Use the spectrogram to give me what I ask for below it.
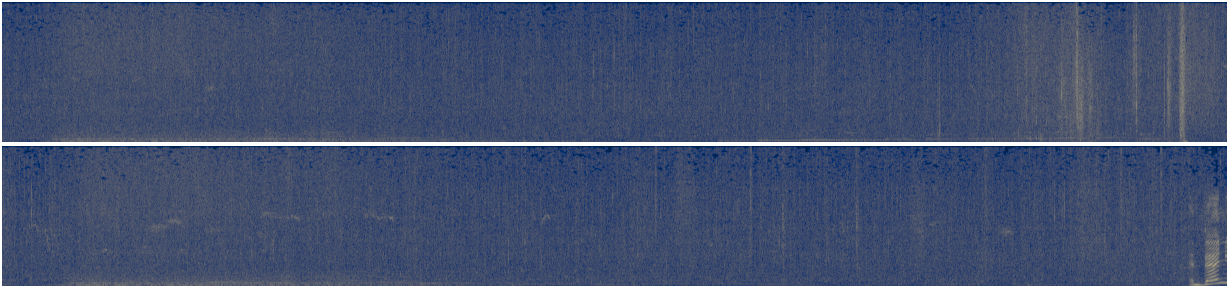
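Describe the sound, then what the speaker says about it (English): Angry bees in King's Quest drone in a steady, wavering buzz whose pitch slides up and down, broken midway by a few sharp clicks and bursts, with some quiet speech mixed in. "Come at me, bees!"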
